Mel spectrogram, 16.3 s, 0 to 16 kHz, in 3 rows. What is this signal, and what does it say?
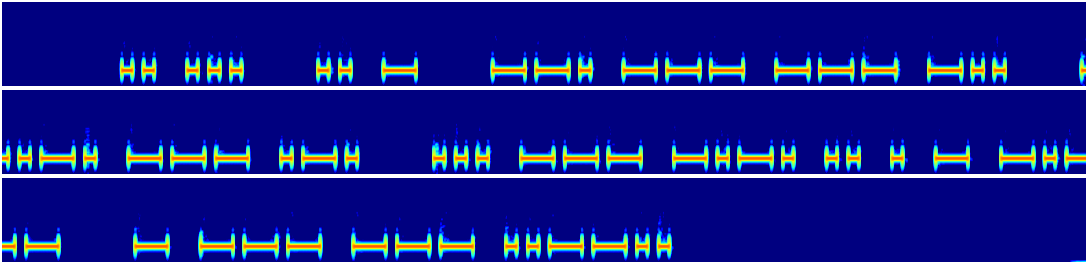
Morse code, heard as a keyed tone, about 22 wpm, 700 Hz. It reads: IS IT GOOD FOR SOCIETY TOO?
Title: Sentences from Top 1000 Words - Review Part 4 - 22wpm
